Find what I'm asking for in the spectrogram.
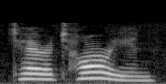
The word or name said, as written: territorian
